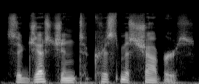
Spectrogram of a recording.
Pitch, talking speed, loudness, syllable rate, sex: 85 Hz, 120 wpm, -21 LUFS, 4.4 syllables/s, male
